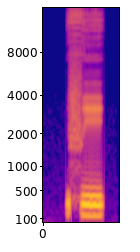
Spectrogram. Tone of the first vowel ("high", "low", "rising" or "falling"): low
